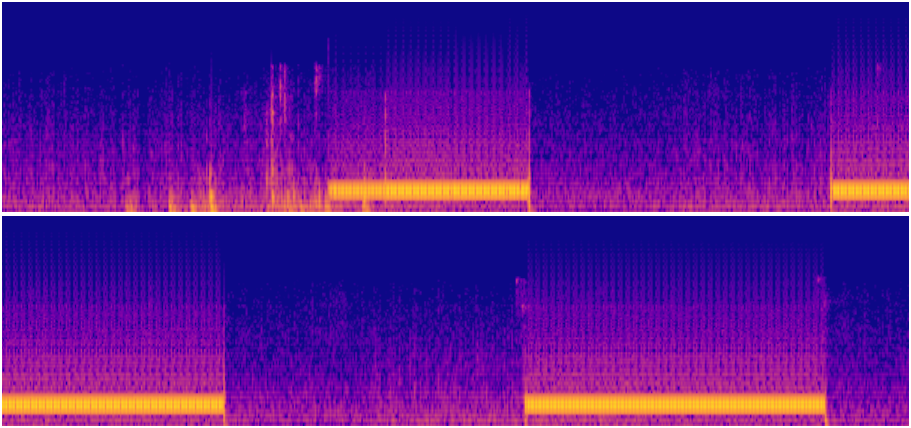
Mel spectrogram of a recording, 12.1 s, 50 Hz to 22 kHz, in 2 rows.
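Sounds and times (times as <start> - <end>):
loud steady telephone tone while placing a call: 2.2 - 3.6, 5.5 - 7.6, 9.5 - 11.6.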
